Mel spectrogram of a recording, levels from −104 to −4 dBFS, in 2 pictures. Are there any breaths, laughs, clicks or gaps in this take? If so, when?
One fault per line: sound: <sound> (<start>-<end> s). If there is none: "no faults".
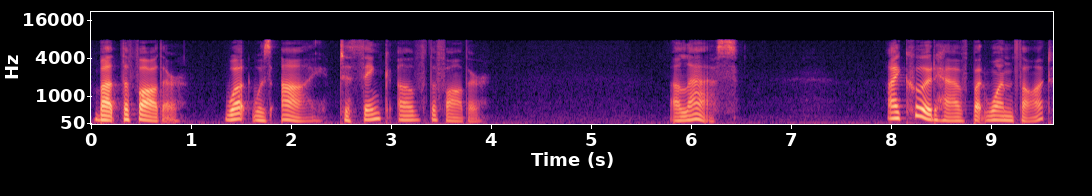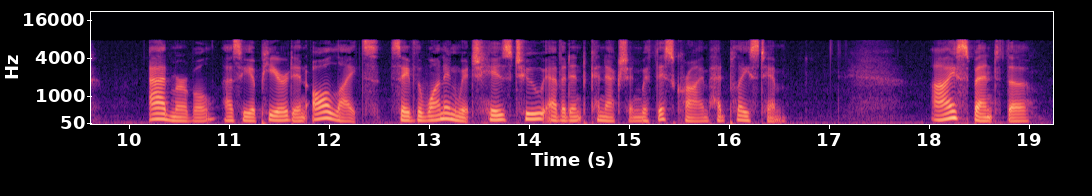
no faults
